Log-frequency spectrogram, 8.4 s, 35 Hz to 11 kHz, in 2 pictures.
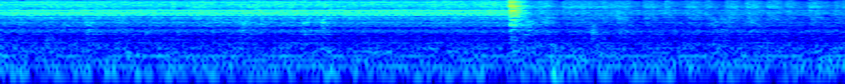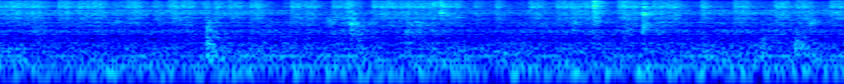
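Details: Samsung gas dryer, intermittent low hum phase (0:23–1:01): steady low droning hum under the tumbling rush, no knocking or scraping; follows 14 s of high hum and repeats every few minutes, cause unknown.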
